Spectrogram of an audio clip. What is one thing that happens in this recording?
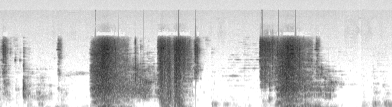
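Magic spells burst with loud whooshing blasts.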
